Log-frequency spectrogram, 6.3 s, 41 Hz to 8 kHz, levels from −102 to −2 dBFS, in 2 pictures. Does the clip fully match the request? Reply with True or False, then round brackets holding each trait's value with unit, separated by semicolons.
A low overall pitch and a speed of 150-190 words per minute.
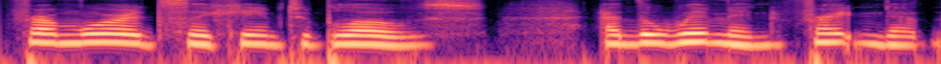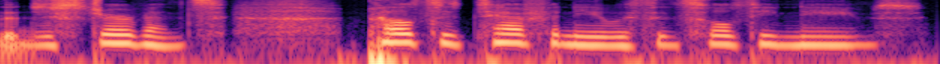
False (215 Hz; 170 wpm)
